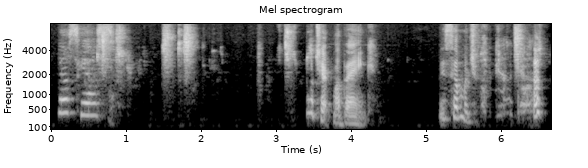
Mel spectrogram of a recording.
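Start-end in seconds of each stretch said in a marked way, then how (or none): 0.1-1.0 cooing yes. Real, not acted. Cooing to the dog.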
